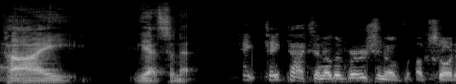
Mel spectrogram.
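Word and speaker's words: Kai Cenat: Think about someone like Kai Cadet. I said his name wrong. You say it. What is it? Sinet? All right, this guy. Kai, Sinet.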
